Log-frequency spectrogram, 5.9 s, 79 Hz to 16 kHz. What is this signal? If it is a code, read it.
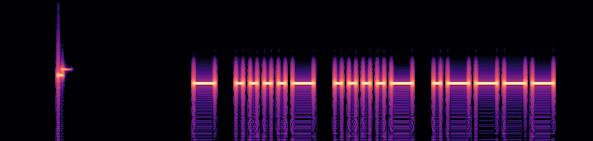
Morse code, heard as a keyed tone, about 17 wpm, 700 Hz. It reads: T441
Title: Numbers - Contest Style - 4-Digit 17wpm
